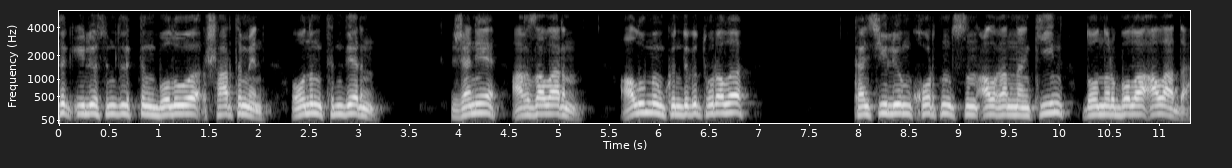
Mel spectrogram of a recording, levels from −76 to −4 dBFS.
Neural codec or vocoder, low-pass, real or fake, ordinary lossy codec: none; 5.4 kHz; real; Opus, 24 kbps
